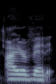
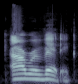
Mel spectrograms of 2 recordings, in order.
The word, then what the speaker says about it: Ayurvedic: And pronounce it again. Ayurvedic. Ayurvedic.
